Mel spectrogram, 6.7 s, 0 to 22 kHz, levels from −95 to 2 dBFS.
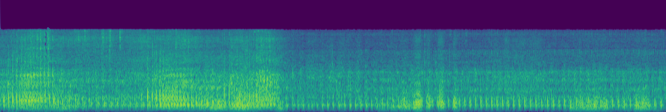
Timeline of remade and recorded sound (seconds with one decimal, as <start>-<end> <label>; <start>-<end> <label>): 0.0-3.1 recorded; 3.1-4.2 remade; 4.2-6.7 recorded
